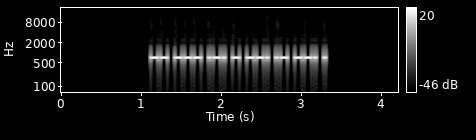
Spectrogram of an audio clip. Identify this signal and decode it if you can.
Morse code, heard as a keyed tone, about 40 wpm, 700 Hz. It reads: MORTGAGE
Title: Top 1751-2000 Words 40wpm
